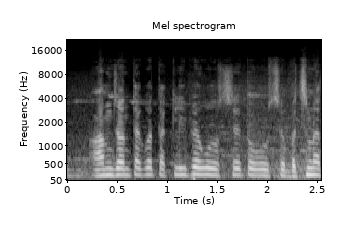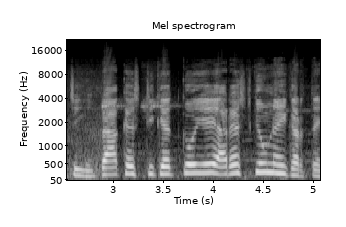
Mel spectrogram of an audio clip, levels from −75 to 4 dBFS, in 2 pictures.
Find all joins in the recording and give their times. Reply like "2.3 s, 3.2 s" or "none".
2.9 s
